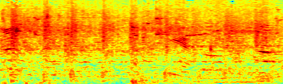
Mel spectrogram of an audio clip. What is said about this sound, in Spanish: Zapatillas chirriando, el roce con el mármol.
